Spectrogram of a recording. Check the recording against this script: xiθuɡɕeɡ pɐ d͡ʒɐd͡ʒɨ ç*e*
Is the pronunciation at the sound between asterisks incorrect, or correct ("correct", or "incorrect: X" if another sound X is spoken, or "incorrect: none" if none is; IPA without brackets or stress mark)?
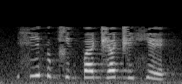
correct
